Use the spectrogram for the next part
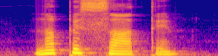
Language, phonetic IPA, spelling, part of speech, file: Ukrainian, [nɐpeˈsate], написати, verb, Uk-написати.ogg
- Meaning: to write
